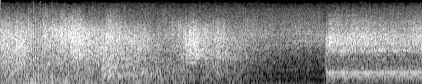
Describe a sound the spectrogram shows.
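A large explosion roars and rumbles, then fades.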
